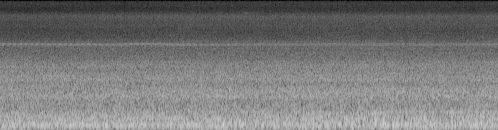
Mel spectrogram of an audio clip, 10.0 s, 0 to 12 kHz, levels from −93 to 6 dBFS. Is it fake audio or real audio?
real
